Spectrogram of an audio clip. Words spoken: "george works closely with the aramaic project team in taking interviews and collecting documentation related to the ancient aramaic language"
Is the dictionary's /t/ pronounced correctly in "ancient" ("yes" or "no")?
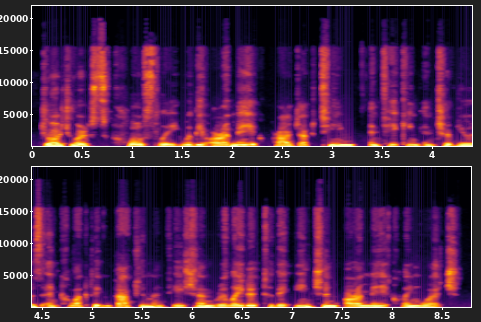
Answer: yes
